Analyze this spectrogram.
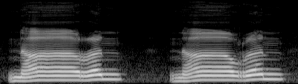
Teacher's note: اب نا الف مدہ ہے، 2 حرکات لمبا کریں گے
